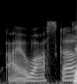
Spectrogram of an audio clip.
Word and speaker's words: ayahuasca: because I know you did try the drink ayahuasca.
